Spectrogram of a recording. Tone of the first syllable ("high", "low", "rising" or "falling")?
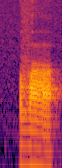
low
